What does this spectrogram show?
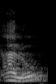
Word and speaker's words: allô: Esse alô, como vocês? Alô, só que lembra que a sílaba tônica fica no final.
